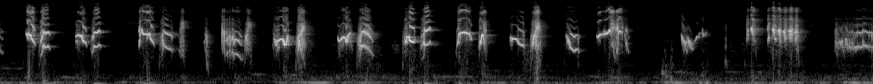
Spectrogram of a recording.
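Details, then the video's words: Learning juvenile long-tailed shrike, local Kendal bird, on a master recording: a steady series of scratchy, twisting notes repeated about twice a second, mixing rasps with short warbled whistles. "MASTERAN CENDET TROTOL BELAJAR BUNYI"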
